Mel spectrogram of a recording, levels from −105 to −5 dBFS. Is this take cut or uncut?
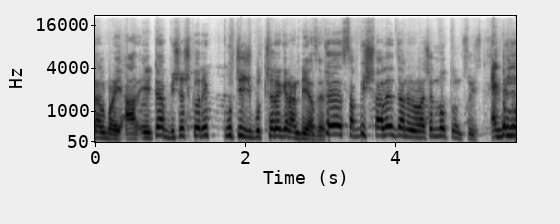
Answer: cut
